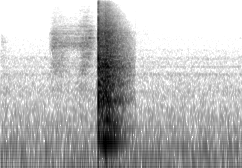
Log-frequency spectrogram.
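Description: A flat wooden board topples and clatters onto a table.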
